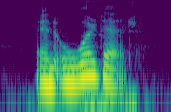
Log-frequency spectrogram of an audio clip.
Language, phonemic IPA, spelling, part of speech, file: Swedish, /ˈɔrdɛr/, order, noun, Sv-order.ogg
- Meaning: 1. an order (command) 2. an order (request for some product or service – often of a larger or more involved order)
